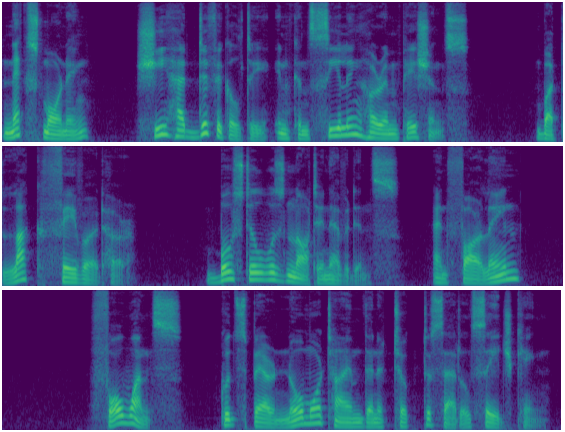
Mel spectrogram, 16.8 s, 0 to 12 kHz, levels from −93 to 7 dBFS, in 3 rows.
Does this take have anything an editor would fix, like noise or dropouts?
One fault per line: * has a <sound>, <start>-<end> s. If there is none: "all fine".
all fine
